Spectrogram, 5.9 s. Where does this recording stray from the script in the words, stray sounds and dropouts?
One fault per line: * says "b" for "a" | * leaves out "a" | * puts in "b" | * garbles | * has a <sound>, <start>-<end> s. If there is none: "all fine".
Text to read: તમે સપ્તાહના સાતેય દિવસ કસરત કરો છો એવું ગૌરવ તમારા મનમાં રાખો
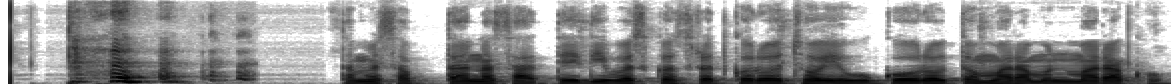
* has a laugh, 0.3-1.3 s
